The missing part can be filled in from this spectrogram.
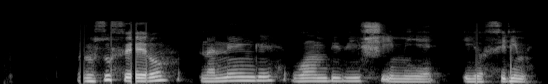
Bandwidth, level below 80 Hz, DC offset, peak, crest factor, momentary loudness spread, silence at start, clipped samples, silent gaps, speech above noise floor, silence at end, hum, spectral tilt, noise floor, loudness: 8 kHz; -52 dBFS; under 0.1%; -4 dBFS; 18 dB; 9 LU; 0.8 s; under 0.1%; none; 54 dB; 0.15 s; none; -6.5 dB/octave; -75 dBFS; -22 LUFS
